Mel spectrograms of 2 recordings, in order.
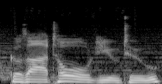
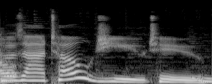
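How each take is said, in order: First: It is delivered in a milder character voice. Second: It is delivered with more force and feeling.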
